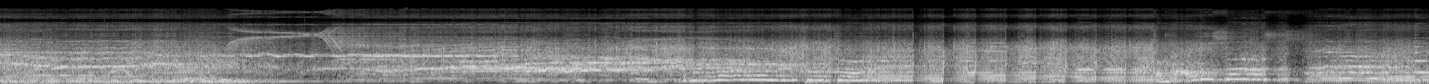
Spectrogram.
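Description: Live pop-rock band with a male vocalist singing, recorded from the audience in a large arena hall, with a brief swooping sweep about three seconds in.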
